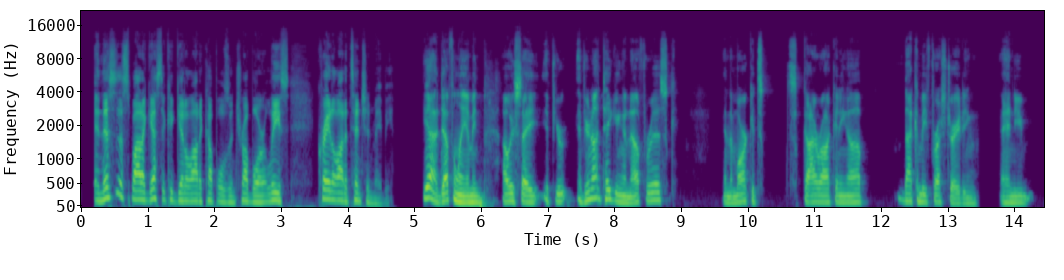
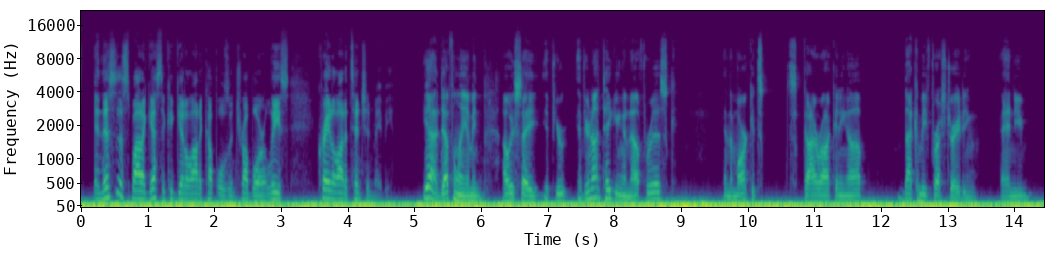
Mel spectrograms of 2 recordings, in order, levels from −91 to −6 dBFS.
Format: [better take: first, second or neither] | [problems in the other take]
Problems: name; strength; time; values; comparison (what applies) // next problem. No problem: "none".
first | low rumble; noticeable; throughout; 10 dB below the speech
